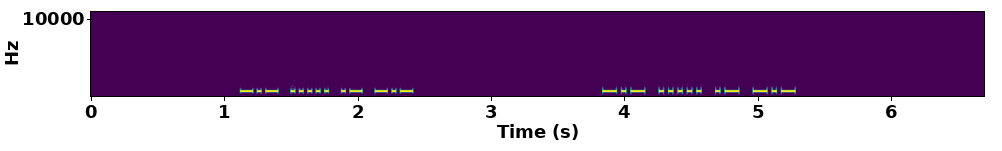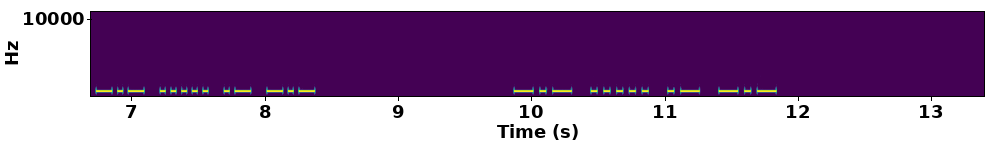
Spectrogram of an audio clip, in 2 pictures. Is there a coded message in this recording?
Yes: Morse code from 1.1 to 11.8 s, heard as a keyed tone, about 32 wpm, 700 Hz. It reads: K5AK K5AK K5AK K5AK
